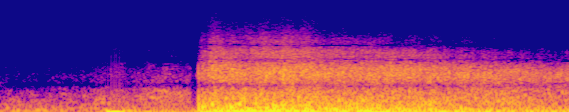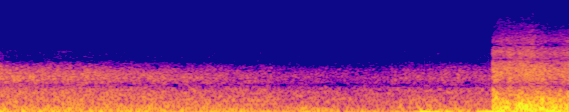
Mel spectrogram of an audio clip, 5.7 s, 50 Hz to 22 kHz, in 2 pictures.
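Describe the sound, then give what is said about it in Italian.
Artillery bombardment at night: a sudden heavy burst opens into a sustained low rumbling roar, and another burst breaks in near the end. “Di nuovo notte. Dura da 24 ore ininterrottamente il bombardamento.”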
